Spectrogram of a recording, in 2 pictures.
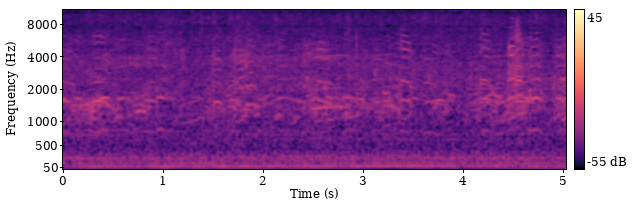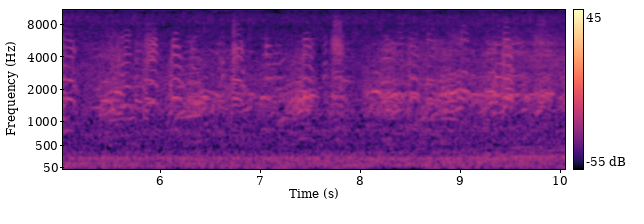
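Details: Canada geese approaching and coming in to land, giving repeated nasal honks in a busy overlapping chorus over a strong low rumble of wind or background noise.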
